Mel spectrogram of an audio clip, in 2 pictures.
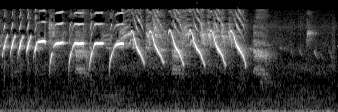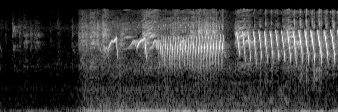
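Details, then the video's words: Canary, a persistent singer, giving a run of repeated swooping whistled notes, then quiet, then short slurred notes and a buzzy rapid trill; song played to encourage silent birds to sing. "kenari gacor cocok pancing bunyi burung bahan & macet bunyi"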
